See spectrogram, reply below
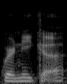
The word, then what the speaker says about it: Guernica: He's seen the, I can't even remember how to pronounce, is it Guernica or Guernica? We always pronounce it Guernica in art history, oddly enough, but I think it's actually pronounced Guernica.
